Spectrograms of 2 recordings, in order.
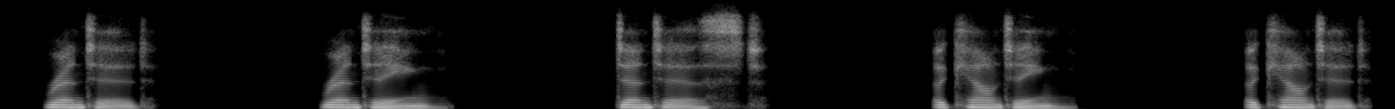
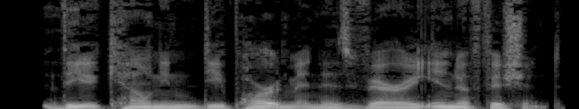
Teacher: notice again that the t is dropped when speaking fast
